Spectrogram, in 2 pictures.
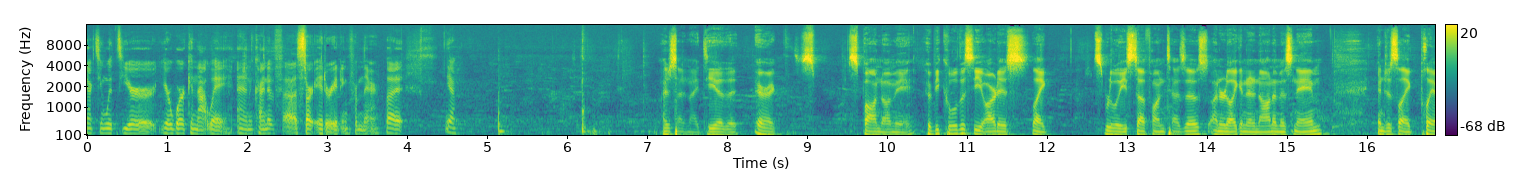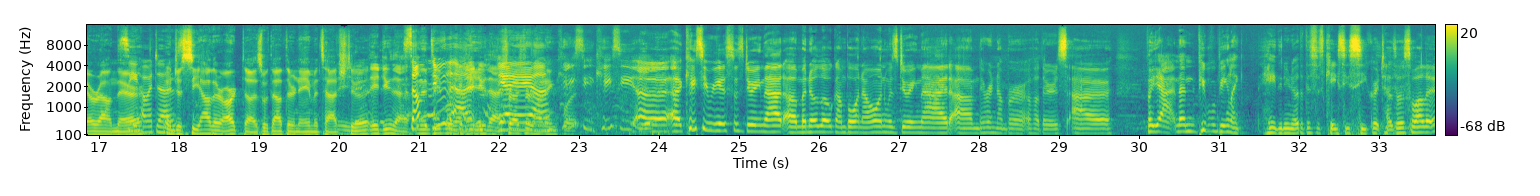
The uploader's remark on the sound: During NFT Paris, in a room full of some of the best generative artists in the world, we recorded this one hour conversation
